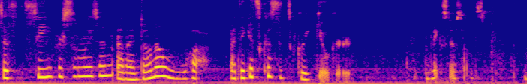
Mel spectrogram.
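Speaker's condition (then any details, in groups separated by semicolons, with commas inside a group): No condition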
